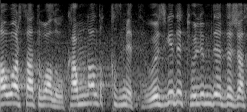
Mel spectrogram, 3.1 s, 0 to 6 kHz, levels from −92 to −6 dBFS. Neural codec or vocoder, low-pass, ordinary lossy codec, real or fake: none; 5.4 kHz; none; real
